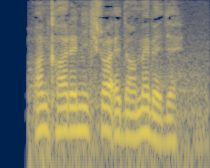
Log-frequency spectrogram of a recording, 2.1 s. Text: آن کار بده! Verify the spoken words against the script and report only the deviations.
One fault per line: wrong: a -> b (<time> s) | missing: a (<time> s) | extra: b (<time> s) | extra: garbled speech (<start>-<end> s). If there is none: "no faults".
extra: نیک را ادامه (0.7 s)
